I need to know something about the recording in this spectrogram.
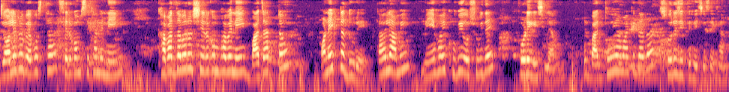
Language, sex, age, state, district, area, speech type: Bengali, female, 30-45, West Bengal, Uttar Dinajpur, rural, spontaneous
